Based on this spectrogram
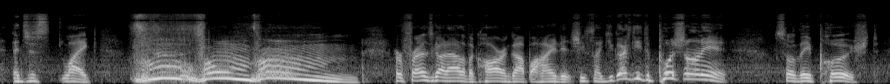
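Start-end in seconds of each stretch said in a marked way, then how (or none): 1.3-3.6 drawn-out vrooms rising and falling high; revving engine imitation. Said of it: "trying to rev it really hard". 6.1-7.3 high-pitched imitation of the stranded driver; retold urgent order. Retold driver ordering friends to push.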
